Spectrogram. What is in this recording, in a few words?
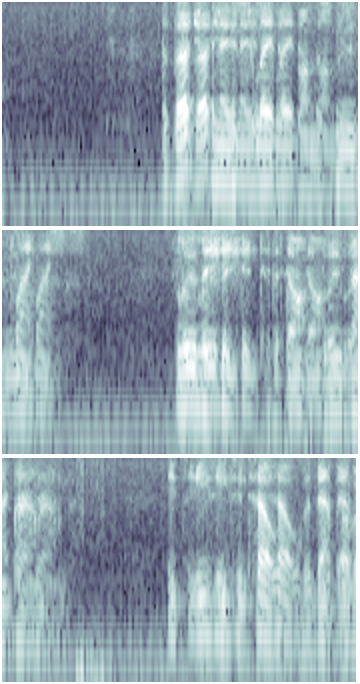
echo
